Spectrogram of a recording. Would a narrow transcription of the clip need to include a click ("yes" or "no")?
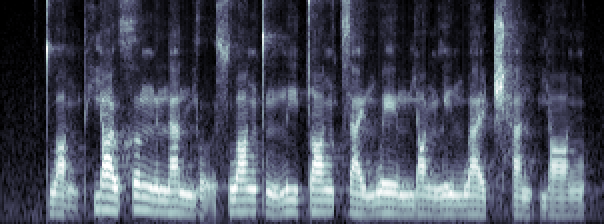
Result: no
